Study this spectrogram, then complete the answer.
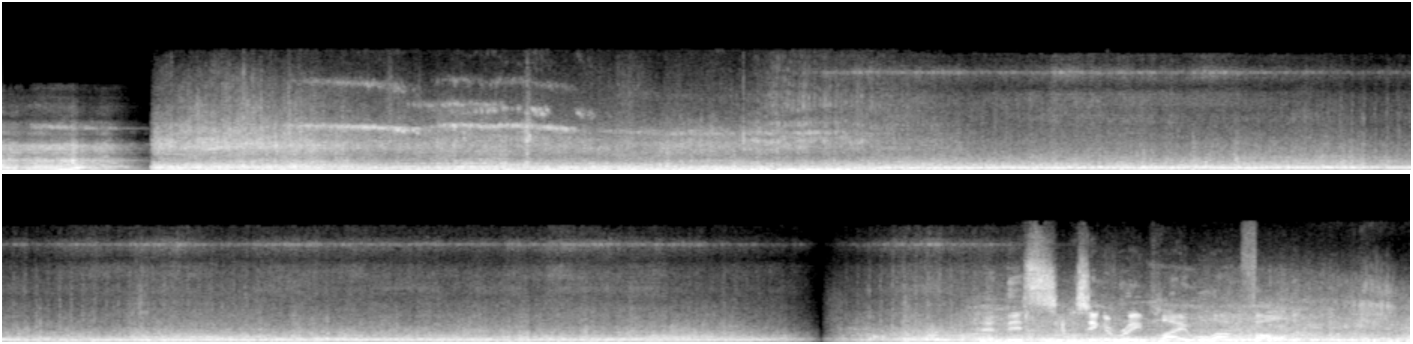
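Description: Race car engines roar past on a track.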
